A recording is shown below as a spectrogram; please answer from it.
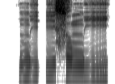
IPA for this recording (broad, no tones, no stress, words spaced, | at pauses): miʔisomi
